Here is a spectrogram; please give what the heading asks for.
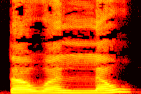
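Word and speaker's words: تولوا: তা ওয়াল্লাও তাও তাও শেষে খালি আলিফ এটা উচ্চারণে আসবে না নো সাইন নো সাউন্ড তাওয়াল্লাও তাওয়াল্লা অর্থ তারা বিমুখ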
